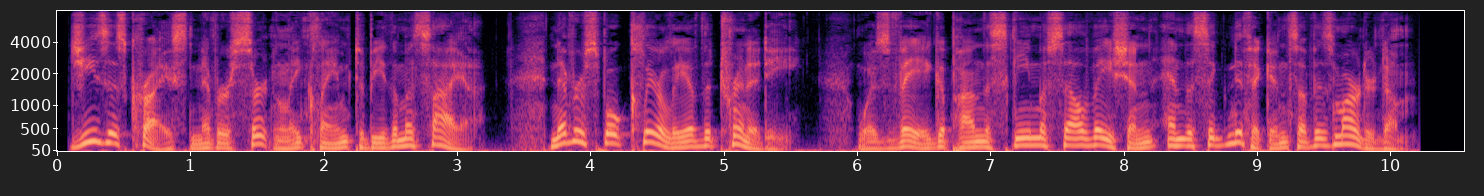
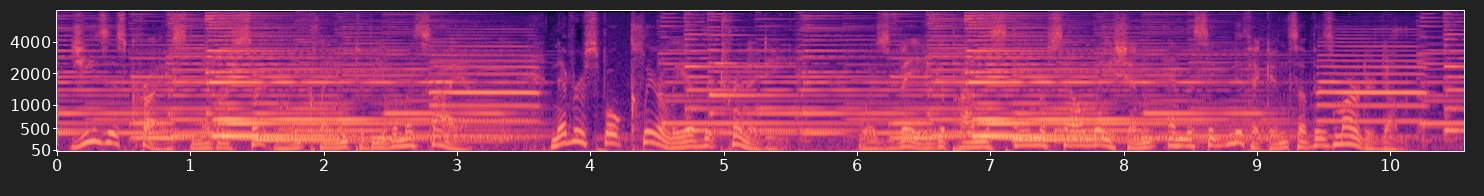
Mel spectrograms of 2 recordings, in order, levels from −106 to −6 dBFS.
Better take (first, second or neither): first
